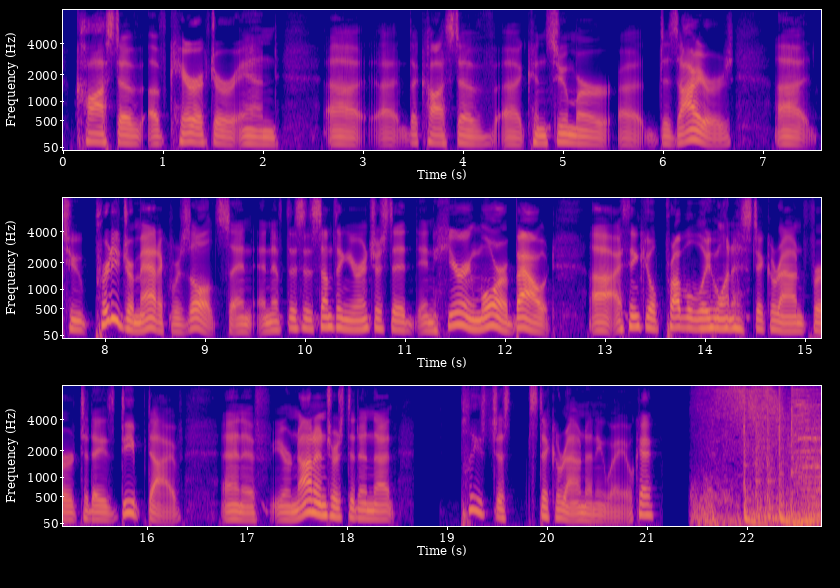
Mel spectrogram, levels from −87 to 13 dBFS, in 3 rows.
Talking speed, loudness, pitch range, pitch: 150 wpm, -27 LUFS, 105-150 Hz, 120 Hz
